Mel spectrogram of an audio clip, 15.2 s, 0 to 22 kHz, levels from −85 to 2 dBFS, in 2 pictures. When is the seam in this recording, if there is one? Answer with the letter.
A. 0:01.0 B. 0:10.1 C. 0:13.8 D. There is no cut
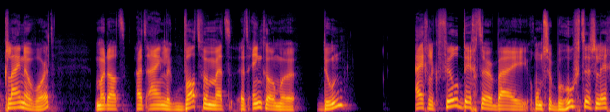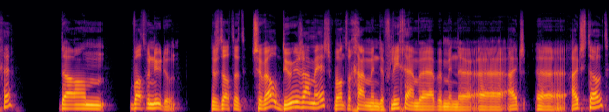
D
